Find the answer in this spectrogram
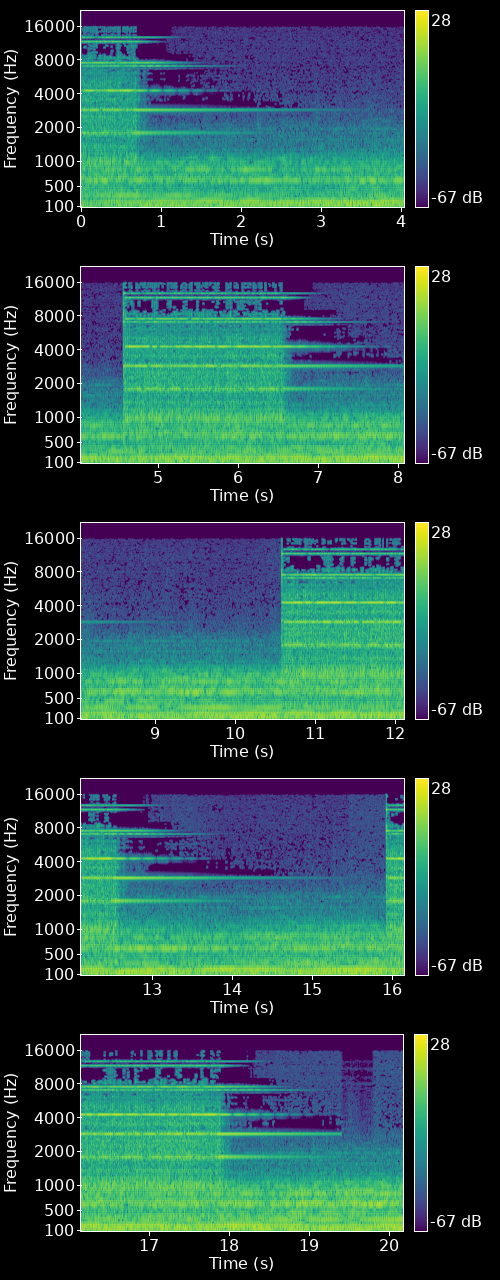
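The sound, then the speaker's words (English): A phone rings for an incoming text message from New York journalist Anna Merlan, in four evenly spaced bursts, each about two seconds long, bright, over a steady low background rumble with no voices. “text message. Let's see, it's from uh, Anna Merlan.”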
